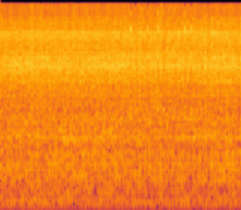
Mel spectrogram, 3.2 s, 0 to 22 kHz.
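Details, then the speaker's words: GM Buick 3800 V6 with DIS idling smoothly and steadily after fiddling with plug wires during a cylinder drop test; intermittent misfire only after cold soak near 20°F and idling, suspected ignition control module. "so we're back to normal so now you hear the engine runs just fine"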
